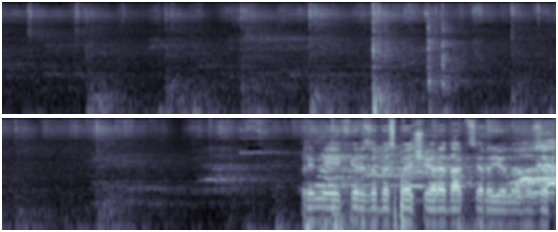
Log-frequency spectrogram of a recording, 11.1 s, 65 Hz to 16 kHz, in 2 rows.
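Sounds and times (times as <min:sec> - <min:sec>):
basketball bouncing on floor: 0:00.8 - 0:05.9.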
